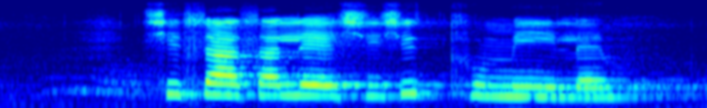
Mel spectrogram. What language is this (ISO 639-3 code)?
tso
